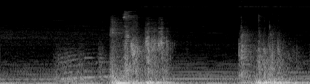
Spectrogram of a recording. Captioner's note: click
